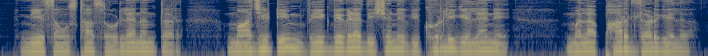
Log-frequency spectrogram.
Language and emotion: Marathi, sad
